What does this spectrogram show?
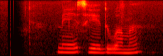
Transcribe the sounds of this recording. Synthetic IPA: meːsheːd̪uʋamə

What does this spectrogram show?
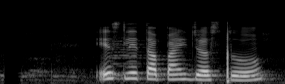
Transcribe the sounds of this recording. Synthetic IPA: eslet̪ʌpaĩd͡zʌst̪o

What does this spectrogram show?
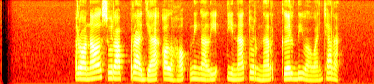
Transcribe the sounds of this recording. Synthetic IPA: rɔnalsuɾapːɾad͡ʒaʔɔlɔɦɔk̚niŋalit̪inat̪urnarkɨrdiwawaɲt͡ʃaɾa

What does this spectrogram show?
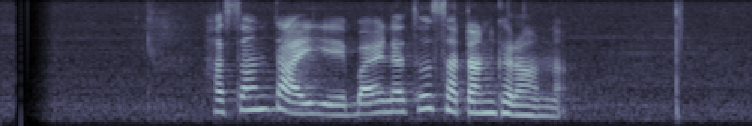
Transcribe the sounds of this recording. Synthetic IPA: hasant̪aːjeːbajənæt̪uʋəsaʈankəɾanːə̰

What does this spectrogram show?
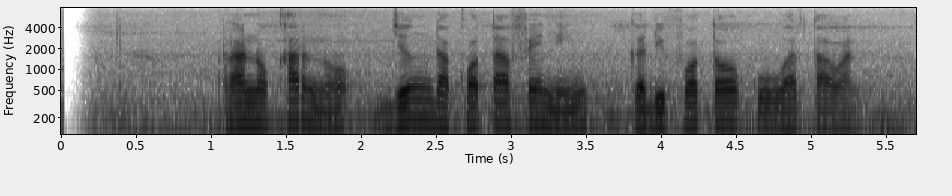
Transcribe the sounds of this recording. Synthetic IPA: ranɔkʰarnɔd͡ʒɨŋdakɔt̪afɛniŋkədifɔt̪ɔkuwart̪awa̰n

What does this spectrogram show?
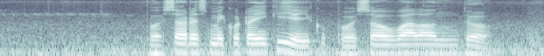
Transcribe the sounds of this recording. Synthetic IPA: b̥ɔ̤sɔɾɪsmikuʈɔikijɔikub̥ɔ̤sɔwalɔnd̪ɔ

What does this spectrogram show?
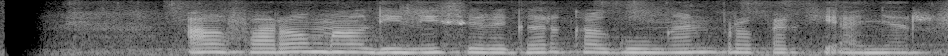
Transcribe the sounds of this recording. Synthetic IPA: ʔalfaɾomaldinisiɾɛɡarkaɡuŋanpɾɔpɛrkiʔaɲar

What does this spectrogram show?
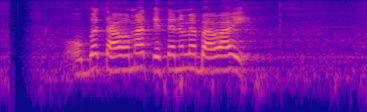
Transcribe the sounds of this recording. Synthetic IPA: o̰bət̪aʋəmat̪et̪ənəməbaʋaje

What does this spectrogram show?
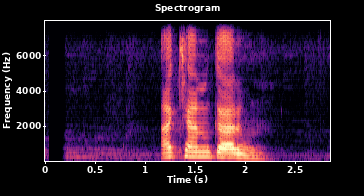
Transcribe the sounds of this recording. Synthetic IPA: akʰjankaɾɦun

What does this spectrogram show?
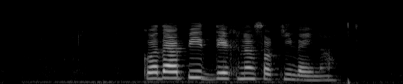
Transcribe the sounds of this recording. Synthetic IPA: kʌd̪apid̪ekʰnʌsʌkĩd̪ʌjnʌ

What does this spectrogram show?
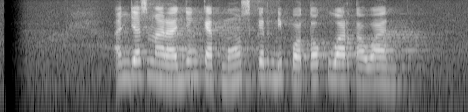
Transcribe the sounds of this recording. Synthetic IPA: ʔaɲd͡ʒasmaɾad͡ʒɨŋkɛt̪̚mɔskərdipɔt̪ɔkuwart̪awan

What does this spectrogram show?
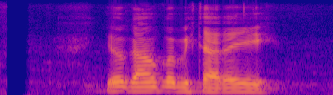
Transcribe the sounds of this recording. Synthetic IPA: joɡãũkobʱiʈaɾəi

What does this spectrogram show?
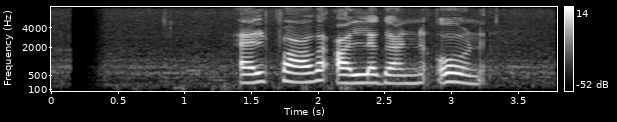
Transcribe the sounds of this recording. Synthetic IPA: ælfaːʋəʔalːɐɡanːə̰ʔoːnə̰

